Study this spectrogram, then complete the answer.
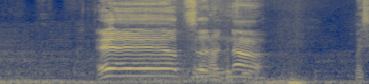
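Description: A young man hums and sings along loudly.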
